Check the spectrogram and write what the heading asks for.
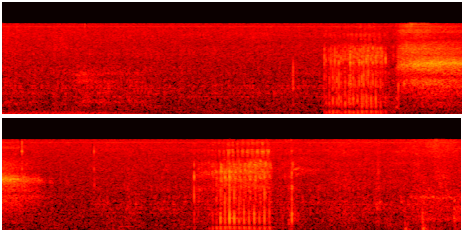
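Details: A sleeping boxer dog snores: two rattling inhaled snores, each followed by a breathy, whistling exhale, over steady room noise.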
